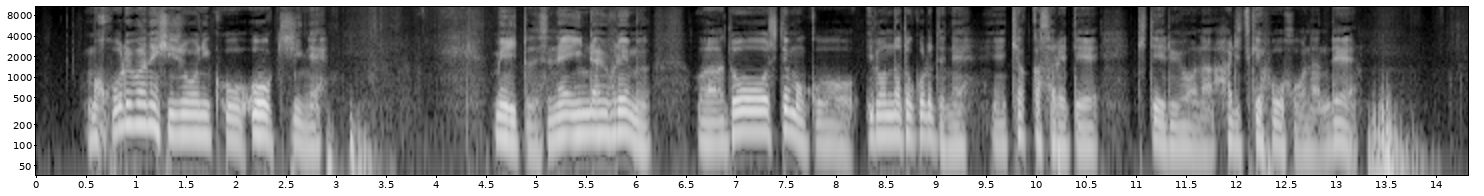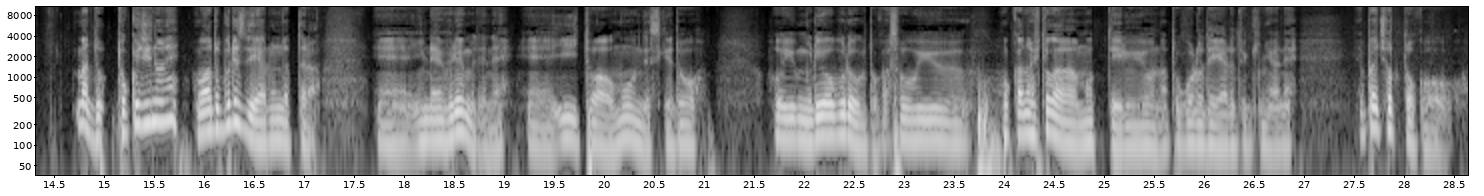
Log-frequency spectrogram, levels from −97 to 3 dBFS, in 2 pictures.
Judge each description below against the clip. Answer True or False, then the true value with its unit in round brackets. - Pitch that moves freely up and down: True (6.3 semitones)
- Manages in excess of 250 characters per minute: True (340 characters per minute)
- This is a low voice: True (115 Hz)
